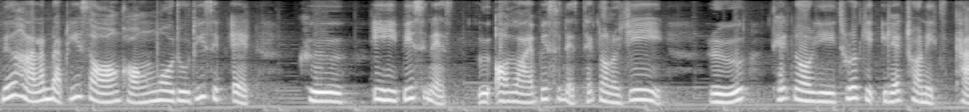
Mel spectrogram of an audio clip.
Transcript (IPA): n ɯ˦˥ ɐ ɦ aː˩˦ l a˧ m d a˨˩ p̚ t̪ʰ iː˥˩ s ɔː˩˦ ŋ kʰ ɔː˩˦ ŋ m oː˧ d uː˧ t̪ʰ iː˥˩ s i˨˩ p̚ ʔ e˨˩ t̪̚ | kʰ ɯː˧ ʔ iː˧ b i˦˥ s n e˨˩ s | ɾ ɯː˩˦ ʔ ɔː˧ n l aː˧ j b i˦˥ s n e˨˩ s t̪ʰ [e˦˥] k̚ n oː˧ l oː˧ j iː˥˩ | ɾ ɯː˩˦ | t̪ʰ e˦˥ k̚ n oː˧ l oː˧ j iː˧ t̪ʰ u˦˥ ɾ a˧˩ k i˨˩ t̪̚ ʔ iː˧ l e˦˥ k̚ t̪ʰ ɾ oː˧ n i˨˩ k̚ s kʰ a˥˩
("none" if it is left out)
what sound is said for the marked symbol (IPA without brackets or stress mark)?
e˦˥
